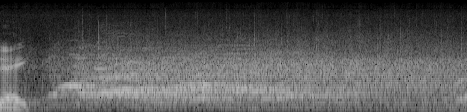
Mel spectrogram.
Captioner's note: audience cheering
